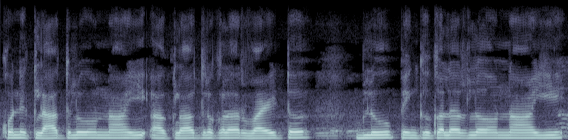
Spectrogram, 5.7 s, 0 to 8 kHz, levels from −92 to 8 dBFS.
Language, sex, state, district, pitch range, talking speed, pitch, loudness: Telugu, male, Telangana, Mahabubabad, 145-155 Hz, 125 wpm, 150 Hz, -15 LUFS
